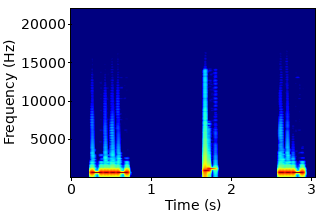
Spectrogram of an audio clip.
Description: Morse code, heard as a keyed tone, about 30 wpm, 700 Hz. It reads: X U
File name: Single-Letter-Number-30wpm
